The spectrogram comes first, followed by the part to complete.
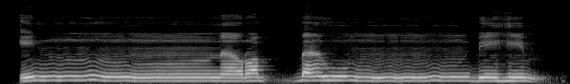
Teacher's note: میم ساکن کے بعد با ہے یہاں پہ غنہ ہوگا.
